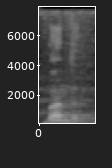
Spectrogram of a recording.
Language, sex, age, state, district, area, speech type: Hindi, male, 30-45, Bihar, Begusarai, rural, read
